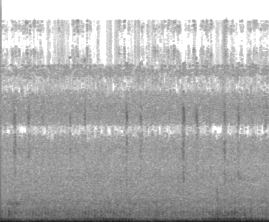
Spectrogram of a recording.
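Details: Kitten kneading and purring, a steady low throbbing rumble that runs unbroken through the short stretch, with light scratchy rustles on top.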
